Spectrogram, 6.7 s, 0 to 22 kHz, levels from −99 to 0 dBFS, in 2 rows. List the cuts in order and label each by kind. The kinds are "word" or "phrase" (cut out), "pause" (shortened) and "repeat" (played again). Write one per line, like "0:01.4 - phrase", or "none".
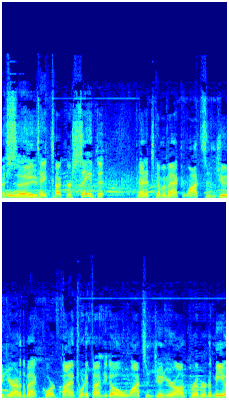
none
